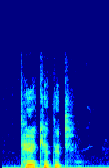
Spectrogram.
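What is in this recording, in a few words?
"teketill", Icelandic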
